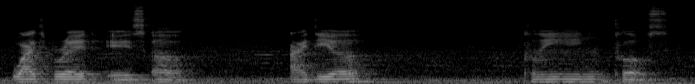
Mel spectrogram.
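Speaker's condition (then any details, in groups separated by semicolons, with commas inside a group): No condition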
